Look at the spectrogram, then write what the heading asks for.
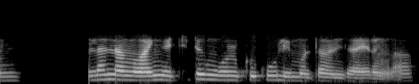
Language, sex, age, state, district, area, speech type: Tamil, female, 60+, Tamil Nadu, Vellore, rural, conversation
